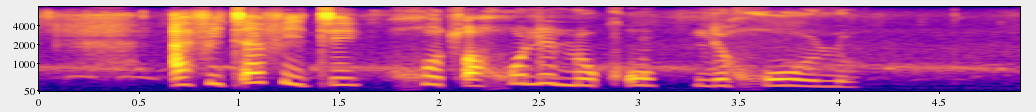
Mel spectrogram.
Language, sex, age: Tswana, female, 21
